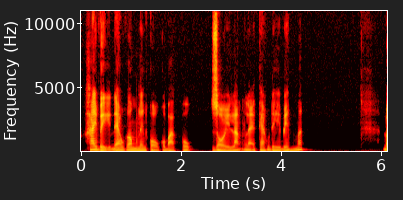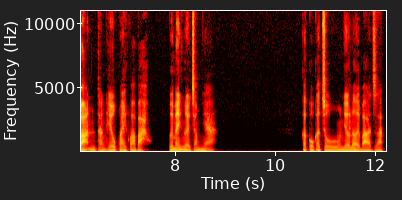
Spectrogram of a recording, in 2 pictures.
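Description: This horror story comes from a man whose low voice rises and falls with lively intonation. The measured, dramatic telling is recorded dry and close-miked.

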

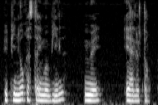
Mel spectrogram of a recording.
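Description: Husky-voiced woman reading an audiobook. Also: on the low side. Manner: measured, expressive reading. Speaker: audiobook narrator. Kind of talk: literary audiobook narration.

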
